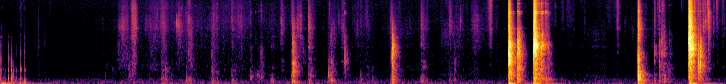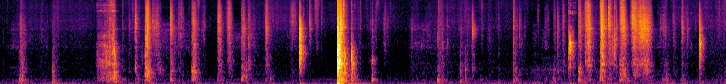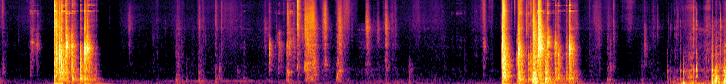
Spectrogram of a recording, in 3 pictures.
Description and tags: the sound of a rock/stone being thrown in a london house (in the garden I presume - can't quite remember)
